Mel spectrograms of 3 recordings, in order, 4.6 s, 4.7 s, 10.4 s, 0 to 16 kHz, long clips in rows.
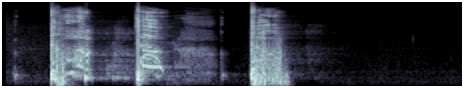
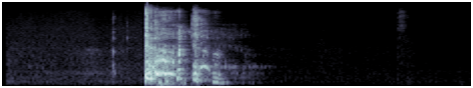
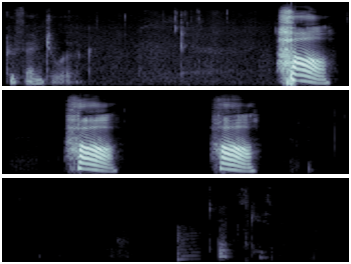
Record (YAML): three_cough_length: 4.6 s
three_cough_amplitude: 32768
three_cough_signal_mean_std_ratio: 0.36
cough_length: 4.7 s
cough_amplitude: 32767
cough_signal_mean_std_ratio: 0.26
exhalation_length: 10.4 s
exhalation_amplitude: 31811
exhalation_signal_mean_std_ratio: 0.25
survey_phase: beta (2021-08-13 to 2022-03-07)
age: 65+
gender: Female
wearing_mask: 'No'
symptom_cough_any: true
symptom_runny_or_blocked_nose: true
symptom_fatigue: true
symptom_headache: true
symptom_change_to_sense_of_smell_or_taste: true
symptom_loss_of_taste: true
symptom_onset: 5 days
smoker_status: Never smoked
respiratory_condition_asthma: false
respiratory_condition_other: false
recruitment_source: Test and Trace
submission_delay: 2 days
covid_test_result: Positive
covid_test_method: RT-qPCR
covid_ct_value: 15.3
covid_ct_gene: ORF1ab gene
covid_ct_mean: 15.6
covid_viral_load: 7400000 copies/ml
covid_viral_load_category: High viral load (>1M copies/ml)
